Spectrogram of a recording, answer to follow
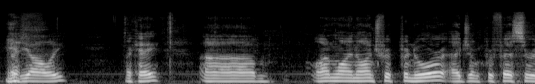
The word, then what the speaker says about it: Ghadiali: I think I pronounced that correctly. Yes. Ghadiali.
